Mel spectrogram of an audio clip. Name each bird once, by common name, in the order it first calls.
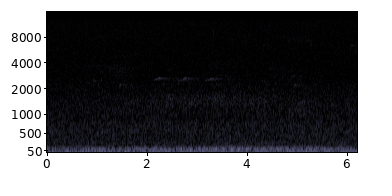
American Crow, Tufted Titmouse, Red-bellied Woodpecker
